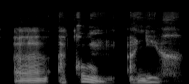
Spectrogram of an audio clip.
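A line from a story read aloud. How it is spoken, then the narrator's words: Whispered question. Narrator (Russian): шепотом переспрашивает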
